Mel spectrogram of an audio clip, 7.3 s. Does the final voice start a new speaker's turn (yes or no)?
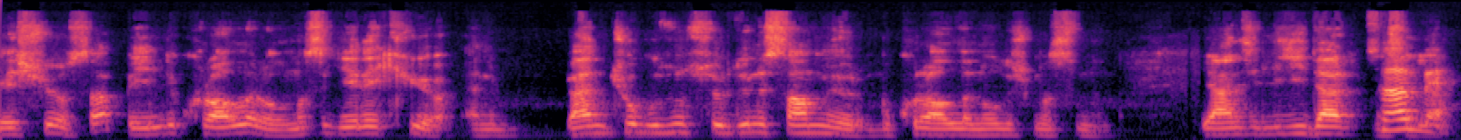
no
